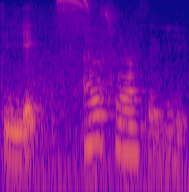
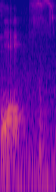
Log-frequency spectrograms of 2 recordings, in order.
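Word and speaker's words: Yeats: the next poet we have is william butler yates his name is spelled yet but it's pronounced yates it's yates but that's okay okay i was gonna say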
